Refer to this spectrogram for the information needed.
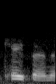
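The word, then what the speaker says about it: Kapaun: But they apparently pronounced it Capon. – Mm-hmm. – But the fellow POWs in Korea that were with him all pronounced it Capon. So you hear both sides even here in Wichita, but the more common pronunciation is Capon, and we have a Catholic high school named after him, so it's Capon Mount Carmel High School. So I go with Father Capon.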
